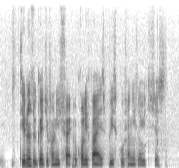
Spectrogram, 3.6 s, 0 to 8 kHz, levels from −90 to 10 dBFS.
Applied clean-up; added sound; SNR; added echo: neural mask model Resemble Enhance denoiser.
